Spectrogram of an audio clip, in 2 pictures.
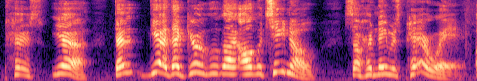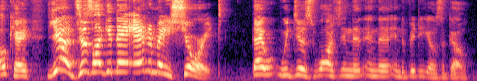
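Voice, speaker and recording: A woman reacts to a game story in loose, rambling chat. Her voice is husky, with a pitch that swings up and down as she gets excited. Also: normal speed, few pauses. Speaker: game reaction video host. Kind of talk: casual reaction commentary.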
